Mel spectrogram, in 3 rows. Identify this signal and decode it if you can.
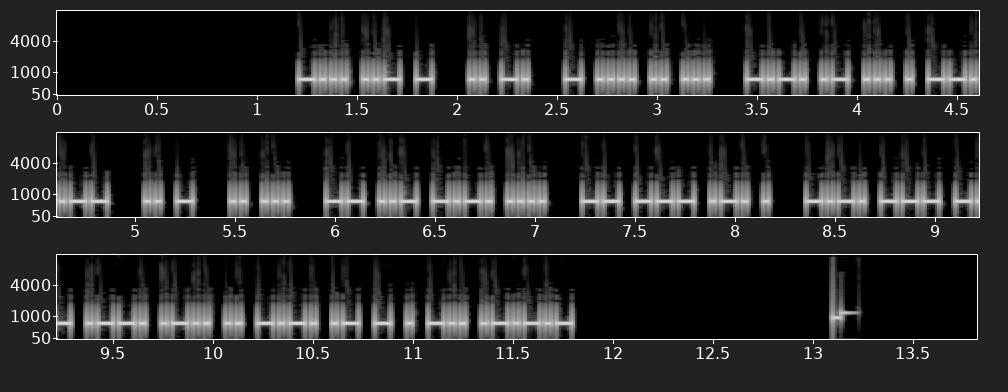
Morse code, heard as a keyed tone, about 44 wpm, 700 Hz. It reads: BUT IN THIS CASE, IT IS MUCH MORE COMPLICATED.
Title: Sentences from Top 1200 Words 45wpm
